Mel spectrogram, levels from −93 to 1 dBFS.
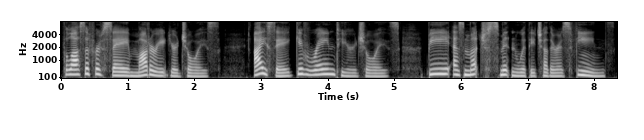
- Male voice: No, female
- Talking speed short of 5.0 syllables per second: Yes, 4.0 syllables/s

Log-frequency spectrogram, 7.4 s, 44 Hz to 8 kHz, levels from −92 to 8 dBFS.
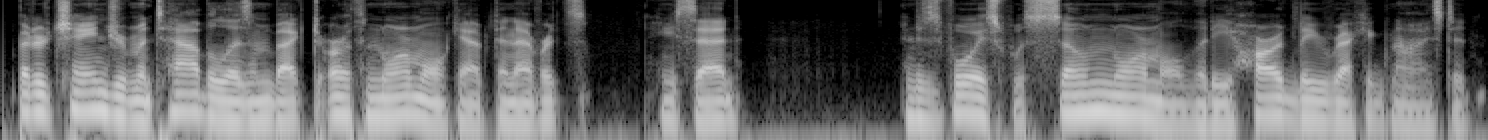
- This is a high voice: No, very low, 95 Hz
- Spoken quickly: No, average, 185 wpm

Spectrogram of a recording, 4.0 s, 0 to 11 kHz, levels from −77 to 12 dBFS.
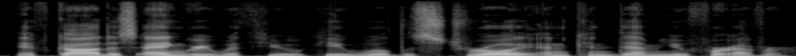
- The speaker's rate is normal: Yes, average, 195 wpm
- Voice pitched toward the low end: Yes, low, 125 Hz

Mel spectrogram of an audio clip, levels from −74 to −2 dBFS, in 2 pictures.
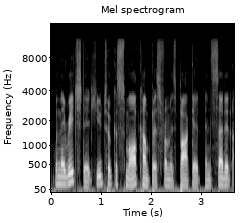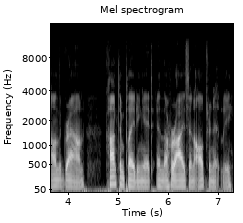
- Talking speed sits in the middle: Yes, average, 195 wpm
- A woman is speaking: No, male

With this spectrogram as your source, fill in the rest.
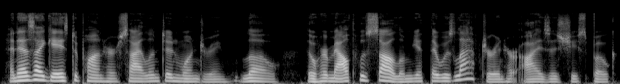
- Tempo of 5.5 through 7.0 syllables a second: Yes, 5.8 syllables/s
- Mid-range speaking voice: Yes, medium, 145 Hz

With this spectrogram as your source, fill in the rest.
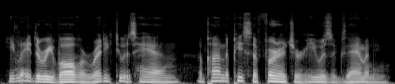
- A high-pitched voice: No, low, 115 Hz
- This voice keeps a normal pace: No, fast, 240 wpm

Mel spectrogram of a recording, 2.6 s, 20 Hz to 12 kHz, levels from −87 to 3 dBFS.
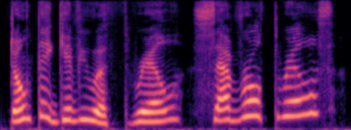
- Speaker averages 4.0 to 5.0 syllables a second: Yes, 4.5 syllables/s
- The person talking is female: Yes, female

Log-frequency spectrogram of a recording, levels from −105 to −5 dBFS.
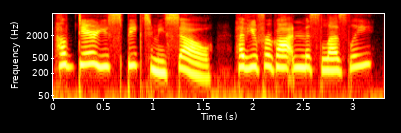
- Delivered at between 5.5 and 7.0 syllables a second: No, 5.0 syllables/s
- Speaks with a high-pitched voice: Yes, very high, 275 Hz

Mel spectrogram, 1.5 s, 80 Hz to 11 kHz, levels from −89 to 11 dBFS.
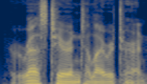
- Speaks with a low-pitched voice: Yes, very low, 90 Hz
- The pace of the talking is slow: No, fast, 205 wpm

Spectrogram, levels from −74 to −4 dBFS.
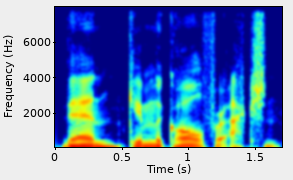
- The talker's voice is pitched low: Yes, low, 110 Hz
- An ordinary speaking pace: No, fast, 210 wpm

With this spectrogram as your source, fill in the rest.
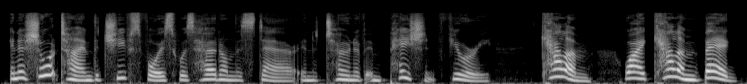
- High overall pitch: Yes, high, 225 Hz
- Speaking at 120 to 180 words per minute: Yes, average, 175 wpm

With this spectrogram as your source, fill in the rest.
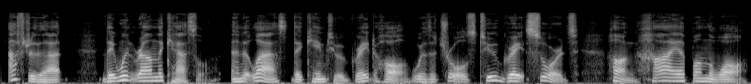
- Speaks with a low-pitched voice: Yes, low, 130 Hz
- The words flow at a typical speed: No, fast, 225 wpm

